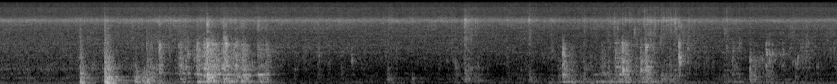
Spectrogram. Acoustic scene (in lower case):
kitchen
